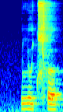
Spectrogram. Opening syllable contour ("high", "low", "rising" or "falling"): high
